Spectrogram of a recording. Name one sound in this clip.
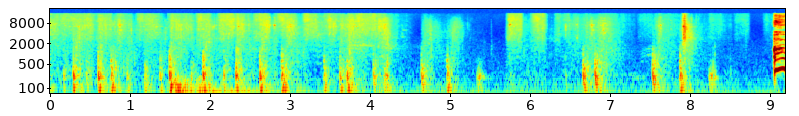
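Boots thump steadily on a wooden floor.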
